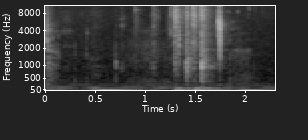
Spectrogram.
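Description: Several keystrokes on a computer keyboard, with Enter pressed to open new lines of code; most of the clicks come about a second and a half in.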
